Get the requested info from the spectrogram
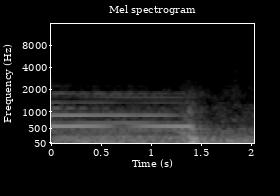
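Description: Grand piano's final chord held and ringing. About one and a half seconds in it is released and cut off with a short soft thump, leaving faint room noise.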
